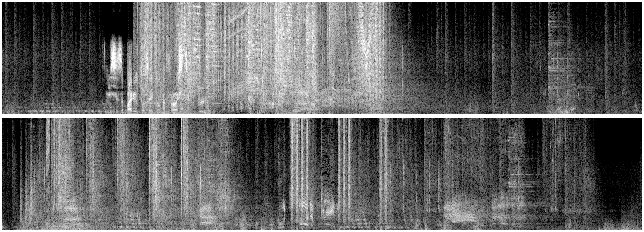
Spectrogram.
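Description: Gunfire and blasts ring out in quick bursts.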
